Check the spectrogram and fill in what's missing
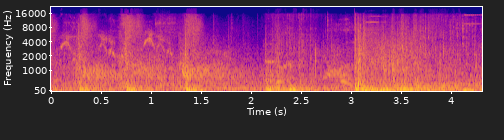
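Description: Expelliarmus spell impacts in the video game Hogwarts Legacy, several heavy booming blasts at irregular intervals over a busy combat background, with a voice speaking.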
